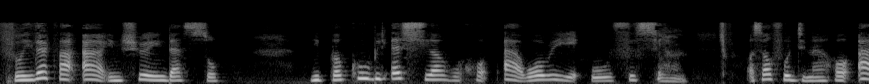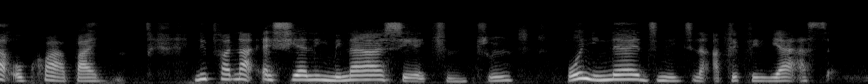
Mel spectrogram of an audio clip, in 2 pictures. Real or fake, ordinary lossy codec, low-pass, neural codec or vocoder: fake; MP3, 32 kbps; 7.2 kHz; codec, 16 kHz, 0.5 kbps, FunCodec, trained on LibriTTS, 25 frames a second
